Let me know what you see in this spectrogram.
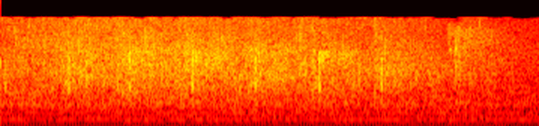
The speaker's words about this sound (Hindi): इसलिए ताली बजा दो।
